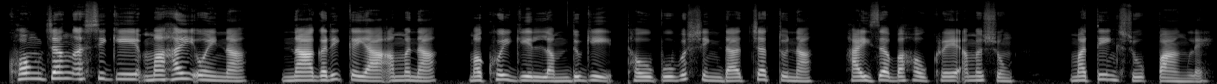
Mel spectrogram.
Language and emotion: Manipuri, neutral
